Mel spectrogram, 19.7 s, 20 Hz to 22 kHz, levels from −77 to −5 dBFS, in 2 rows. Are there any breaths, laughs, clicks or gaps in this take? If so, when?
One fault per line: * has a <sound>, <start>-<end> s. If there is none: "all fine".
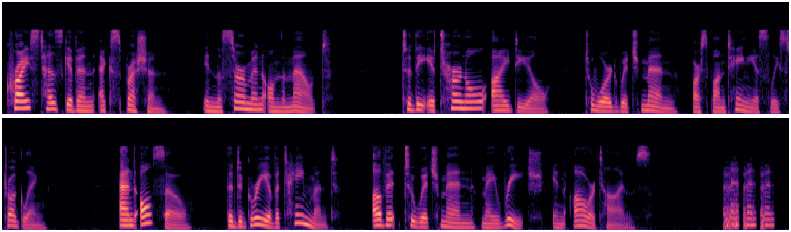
* has a laugh, 18.9-19.5 s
